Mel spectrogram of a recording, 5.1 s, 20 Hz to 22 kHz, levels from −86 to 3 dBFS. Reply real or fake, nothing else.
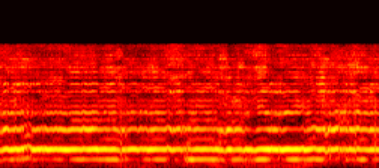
fake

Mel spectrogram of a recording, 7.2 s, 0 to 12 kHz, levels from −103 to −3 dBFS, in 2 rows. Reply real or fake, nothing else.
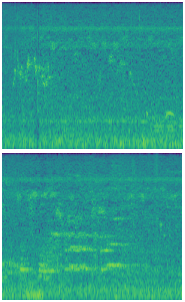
real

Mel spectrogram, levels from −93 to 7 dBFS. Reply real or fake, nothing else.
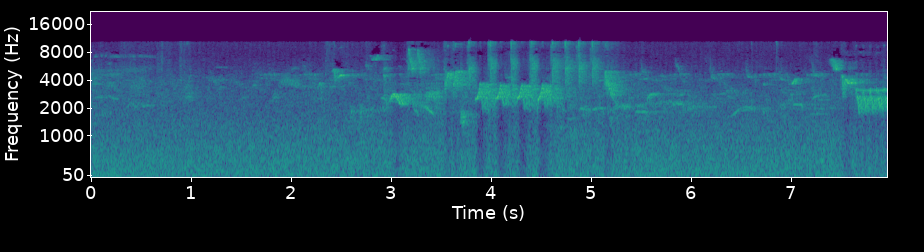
real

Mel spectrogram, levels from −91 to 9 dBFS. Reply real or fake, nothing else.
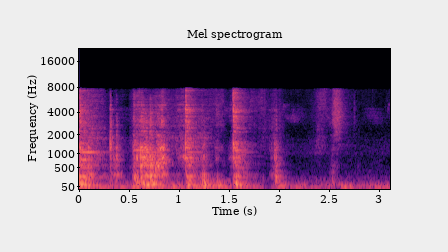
real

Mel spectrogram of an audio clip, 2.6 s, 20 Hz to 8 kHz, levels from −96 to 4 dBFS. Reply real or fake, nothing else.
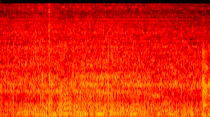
fake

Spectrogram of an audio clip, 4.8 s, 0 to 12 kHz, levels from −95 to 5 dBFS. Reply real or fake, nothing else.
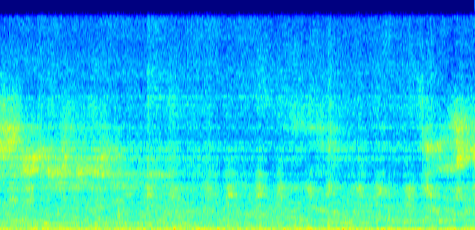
fake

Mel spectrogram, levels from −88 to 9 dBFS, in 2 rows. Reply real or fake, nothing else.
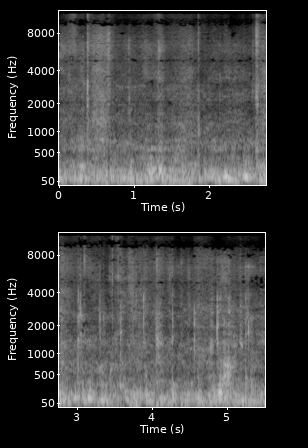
fake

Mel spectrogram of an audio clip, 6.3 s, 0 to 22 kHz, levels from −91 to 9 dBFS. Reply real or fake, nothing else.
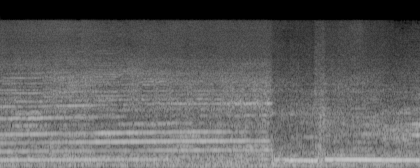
fake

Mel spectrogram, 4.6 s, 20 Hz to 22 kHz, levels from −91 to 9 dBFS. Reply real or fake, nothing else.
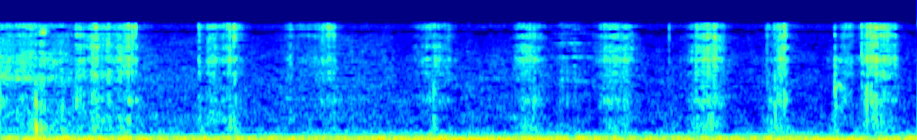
real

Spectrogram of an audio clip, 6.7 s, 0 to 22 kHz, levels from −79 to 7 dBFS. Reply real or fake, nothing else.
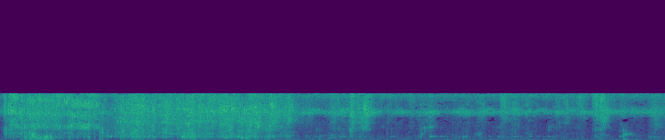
real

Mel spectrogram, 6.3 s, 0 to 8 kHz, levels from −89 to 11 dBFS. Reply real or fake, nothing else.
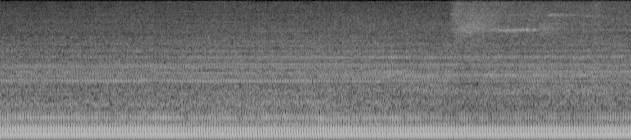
real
